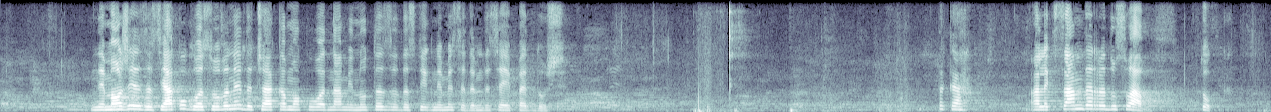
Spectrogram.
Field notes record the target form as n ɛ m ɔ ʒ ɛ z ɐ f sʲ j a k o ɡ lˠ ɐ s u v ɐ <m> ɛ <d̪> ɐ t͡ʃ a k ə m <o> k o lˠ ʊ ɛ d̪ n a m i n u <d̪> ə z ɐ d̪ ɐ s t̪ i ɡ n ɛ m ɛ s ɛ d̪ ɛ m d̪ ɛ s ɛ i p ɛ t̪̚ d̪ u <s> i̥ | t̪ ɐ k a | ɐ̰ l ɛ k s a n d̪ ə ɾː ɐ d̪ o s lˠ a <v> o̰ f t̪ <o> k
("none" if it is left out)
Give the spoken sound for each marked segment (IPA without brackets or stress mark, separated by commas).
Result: n, d̪, ɔ, t̪, ʃ, v, u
